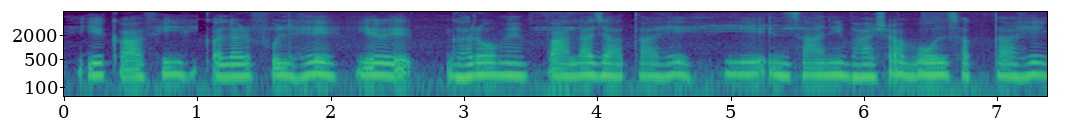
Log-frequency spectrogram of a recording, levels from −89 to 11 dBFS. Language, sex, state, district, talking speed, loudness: Hindi, female, Chhattisgarh, Bilaspur, 140 wpm, -24 LUFS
